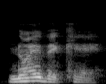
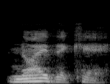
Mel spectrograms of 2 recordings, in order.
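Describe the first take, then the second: The two takes are said the same way.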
